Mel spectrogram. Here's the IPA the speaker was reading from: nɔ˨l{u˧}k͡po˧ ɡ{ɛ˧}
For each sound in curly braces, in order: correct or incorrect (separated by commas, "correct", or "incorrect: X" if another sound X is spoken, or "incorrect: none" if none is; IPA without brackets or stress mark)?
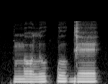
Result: incorrect: o˧, correct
